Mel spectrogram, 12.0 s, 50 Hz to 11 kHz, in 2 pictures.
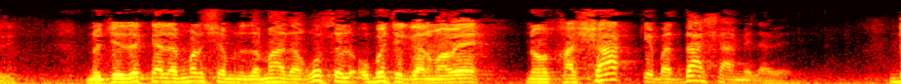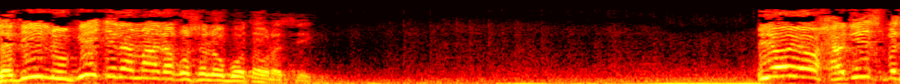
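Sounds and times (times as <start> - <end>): low deep rumble: 0.0 - 12.0.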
